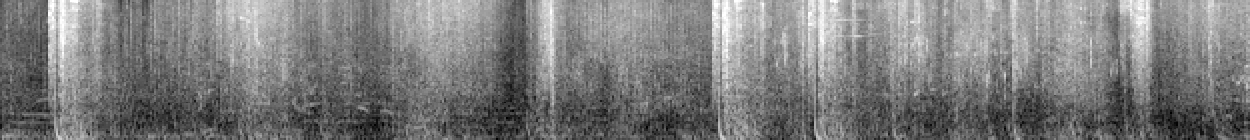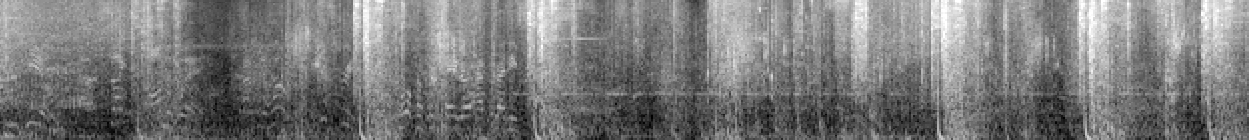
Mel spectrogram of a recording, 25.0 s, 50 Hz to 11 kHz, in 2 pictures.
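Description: Sustained gunfire in the video game The Outer Worlds 2: dense, rapid bursts and booming impacts crowd the whole stretch, loud and close, with voices calling out over the barrage.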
